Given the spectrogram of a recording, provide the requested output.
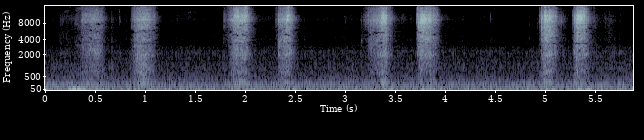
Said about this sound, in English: To make sure that you have cleaned the nozzle thoroughly, get a carburetor cleaner with a clean pipe, place it,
